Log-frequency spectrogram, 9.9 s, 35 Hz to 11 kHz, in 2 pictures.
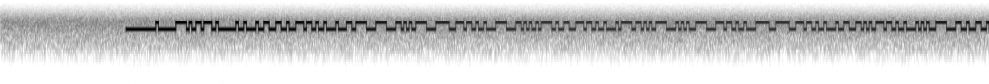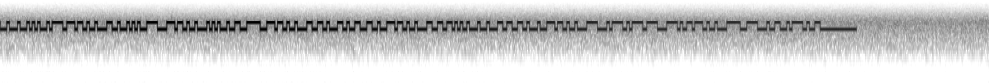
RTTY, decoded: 20 799495 9432 34969 55 24 6900163 069 625 8720 841781 9339 59232

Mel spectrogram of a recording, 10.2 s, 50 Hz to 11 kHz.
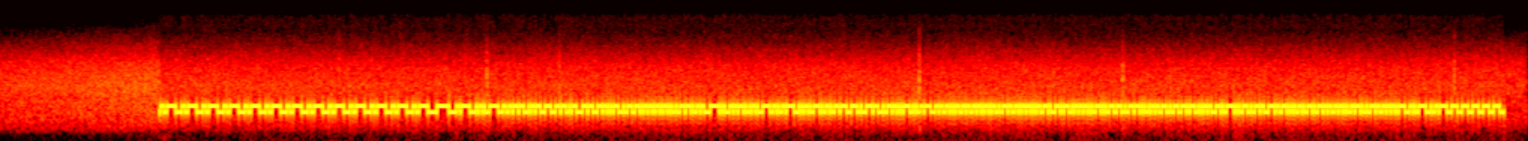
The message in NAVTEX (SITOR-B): ZCZC PB61 NAV WARNING 176. BUOY IN PSN

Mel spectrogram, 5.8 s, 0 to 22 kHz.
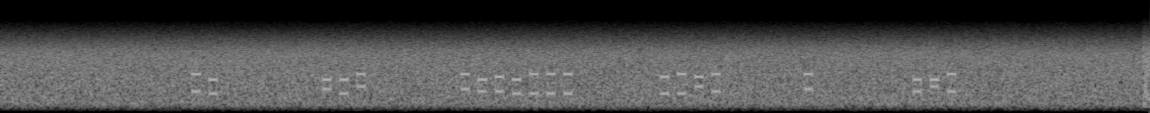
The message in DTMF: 61 71# 9451333 2306 9 4*6

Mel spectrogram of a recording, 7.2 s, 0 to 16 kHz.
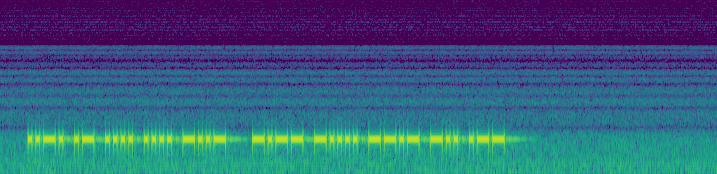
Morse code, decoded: FAHHX Y6QDW

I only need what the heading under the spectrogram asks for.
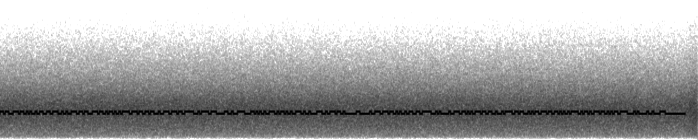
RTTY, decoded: … FINAL DE LA TEMPORADA, VA FITXAR PELS RED SOX.

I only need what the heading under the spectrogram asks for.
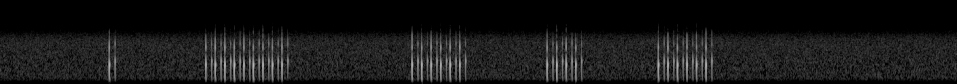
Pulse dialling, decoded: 1 9 6 4 6

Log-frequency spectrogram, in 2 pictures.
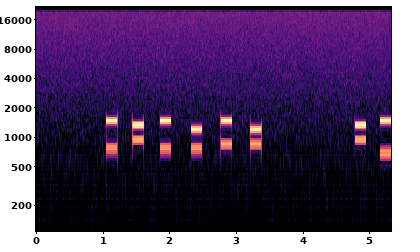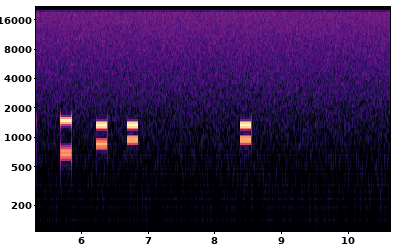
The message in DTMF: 606497 03380 0

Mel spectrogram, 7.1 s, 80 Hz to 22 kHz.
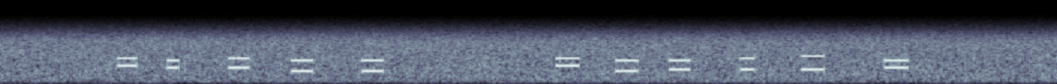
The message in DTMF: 07811 014567

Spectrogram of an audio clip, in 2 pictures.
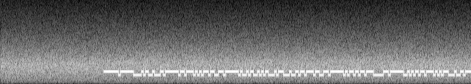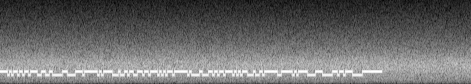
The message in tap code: none

